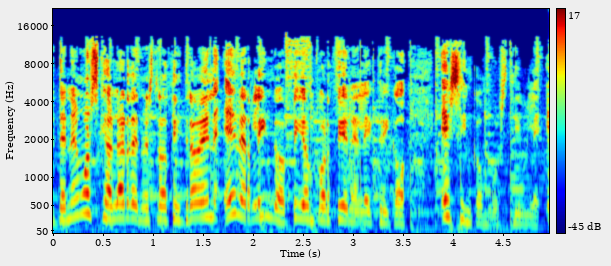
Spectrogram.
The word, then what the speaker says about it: Citroën: Es que hay que pronunciar francés como Citroën.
